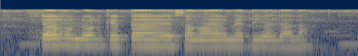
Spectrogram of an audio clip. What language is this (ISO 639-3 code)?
bho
